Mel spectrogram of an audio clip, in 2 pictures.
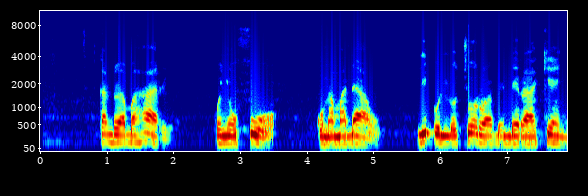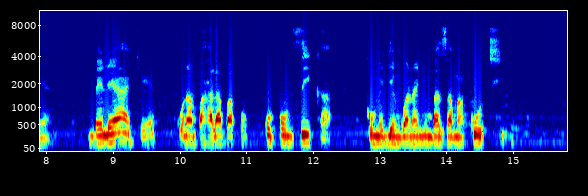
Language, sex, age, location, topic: Swahili, male, 18-24, Mombasa, government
